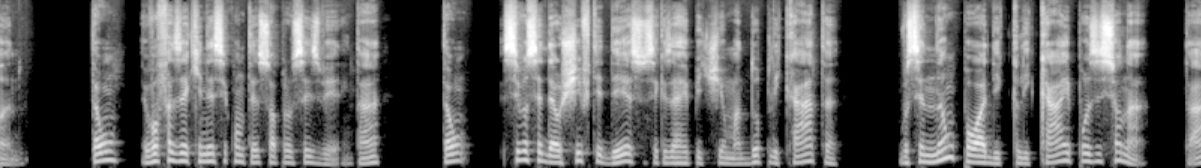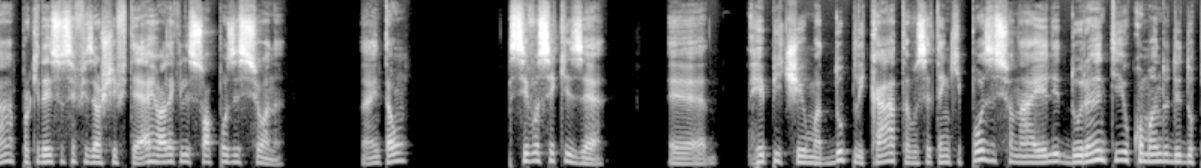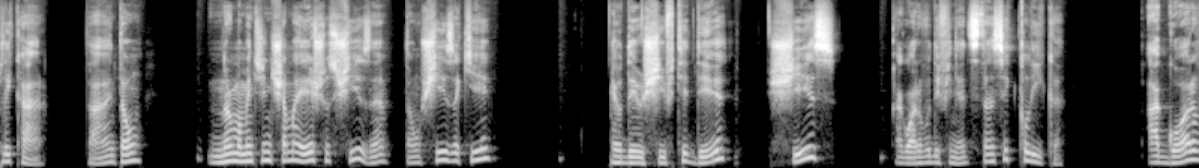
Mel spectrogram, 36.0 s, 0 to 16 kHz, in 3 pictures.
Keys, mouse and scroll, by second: 1.0-2.1 shift+middle drag, 2.1 click, 2.7-5.7 shift+middle drag, 7.9 shift+d, 10.8-12.7 drag, 12.7-14.6 typing, 15.2 ctrl+z, 15.4 ctrl+z, 15.6 ctrl+z, 15.8 ctrl+z, 16.0 ctrl+z, 16.2 ctrl+z, 16.4 ctrl+z, 16.5 ctrl+z, 16.9 ctrl+z, 20.3 shift+d, 30.8 shift+d, 35.7-36.0 typing.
